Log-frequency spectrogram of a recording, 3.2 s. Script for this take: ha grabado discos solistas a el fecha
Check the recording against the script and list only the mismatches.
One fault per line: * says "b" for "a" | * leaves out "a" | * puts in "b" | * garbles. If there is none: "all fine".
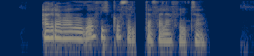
* puts in "dos"
* says "la" for "el"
